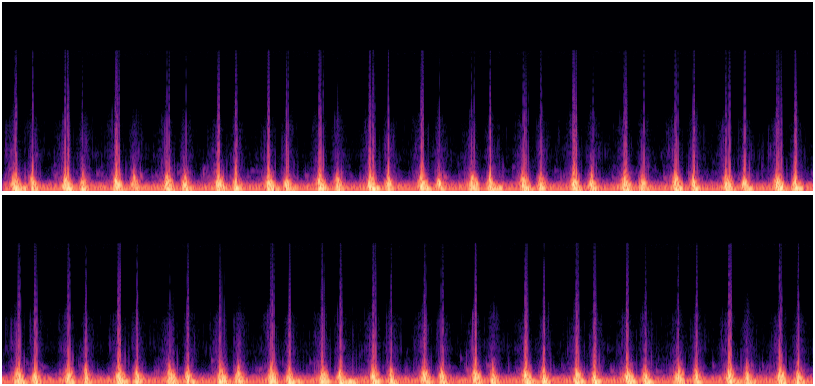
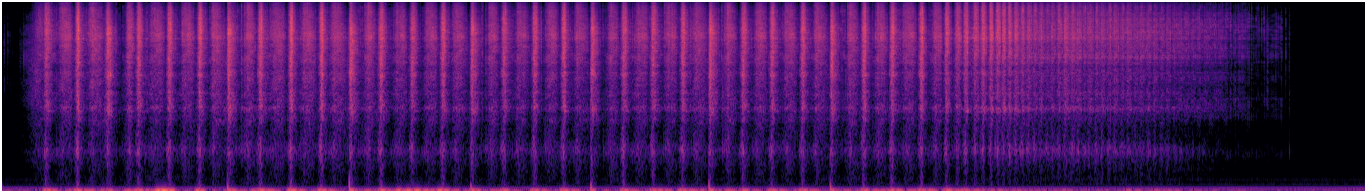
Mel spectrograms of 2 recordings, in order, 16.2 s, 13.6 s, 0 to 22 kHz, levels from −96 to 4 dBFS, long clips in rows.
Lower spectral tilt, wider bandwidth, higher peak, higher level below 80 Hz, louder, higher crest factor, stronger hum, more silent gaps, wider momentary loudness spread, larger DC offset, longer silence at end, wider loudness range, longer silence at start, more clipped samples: first, -14.5 dB/octave vs 3.5 dB/octave; second, 1.6 kHz vs over 20 kHz; first, 0 dBFS vs -6 dBFS; first, -14 dBFS vs -56 dBFS; first, -15 LUFS vs -29 LUFS; second, 12 dB vs 26 dB; neither; neither; second, 4 LU vs 9 LU; neither; second, 0 s vs 1.15 s; about the same, 1 LU vs 3 LU; second, 0 s vs 0.25 s; first, 0.6% vs under 0.1%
